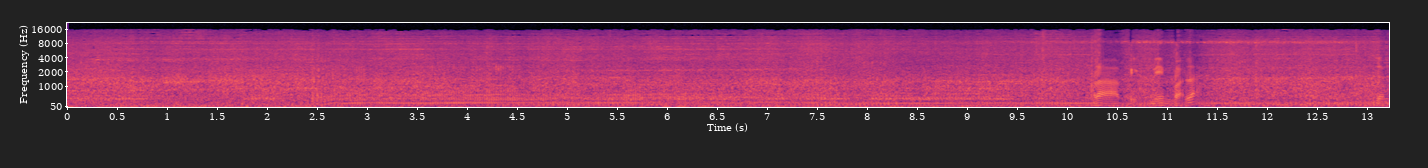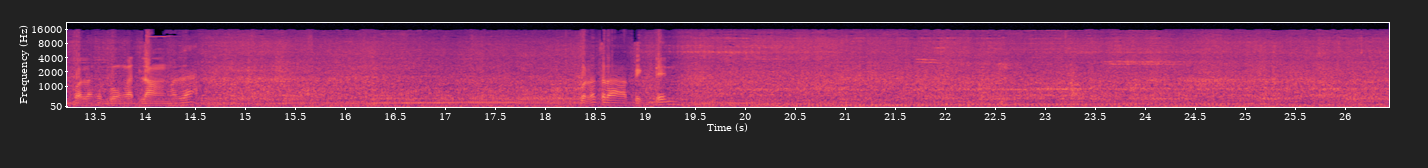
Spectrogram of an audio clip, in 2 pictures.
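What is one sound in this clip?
Traffic rumbles and murmurs all around in a busy street.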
